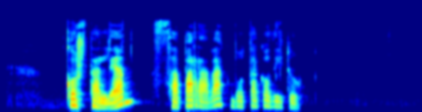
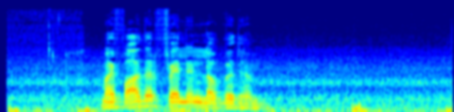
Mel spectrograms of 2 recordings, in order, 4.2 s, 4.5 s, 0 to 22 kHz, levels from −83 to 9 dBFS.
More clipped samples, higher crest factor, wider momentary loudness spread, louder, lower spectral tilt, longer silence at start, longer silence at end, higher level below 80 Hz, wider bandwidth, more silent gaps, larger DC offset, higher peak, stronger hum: neither; first, 24 dB vs 18 dB; second, 16 LU vs 22 LU; about the same, -25 LUFS vs -23 LUFS; second, -5 dB/octave vs -7 dB/octave; first, 0.7 s vs 0.1 s; first, 1.25 s vs 0 s; second, -78 dBFS vs -36 dBFS; second, 11.5 kHz vs 16 kHz; neither; neither; first, -2 dBFS vs -6 dBFS; neither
